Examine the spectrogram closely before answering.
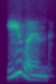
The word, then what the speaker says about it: Elland: the Ellis Island thing, that it's pronounced Elland and spelled Elland.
